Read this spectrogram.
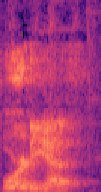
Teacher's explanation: Aqui eu estou pronunciando o T mais fraquinho, 40th. Por causa do inglês americano, que é o que eu falo, você pode pronunciar se ficar mais confortável para você também, 40th.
